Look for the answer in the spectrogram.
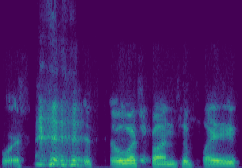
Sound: laughs

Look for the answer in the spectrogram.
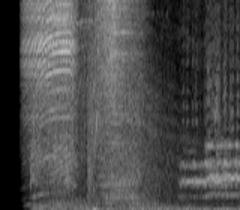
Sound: electronic sounds buzzing; rooster crowing

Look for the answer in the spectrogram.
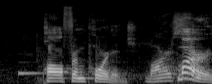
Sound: bell dings

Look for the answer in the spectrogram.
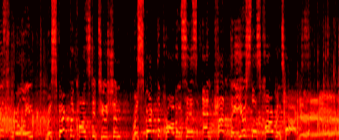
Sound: some Applause

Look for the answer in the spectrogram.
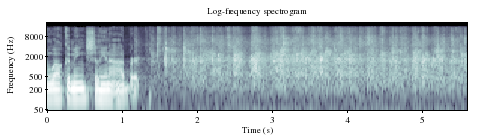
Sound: applause

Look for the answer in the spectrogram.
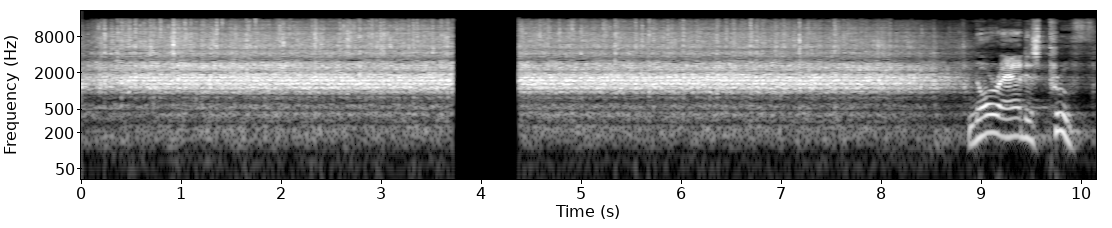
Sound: applause

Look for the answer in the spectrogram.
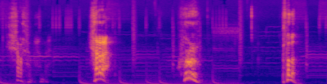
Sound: making silly mouth noises

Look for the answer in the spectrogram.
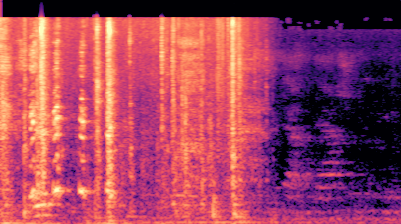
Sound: laughs; door opens

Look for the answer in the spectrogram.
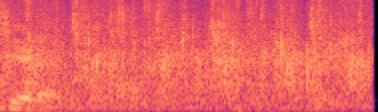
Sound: audience applauds

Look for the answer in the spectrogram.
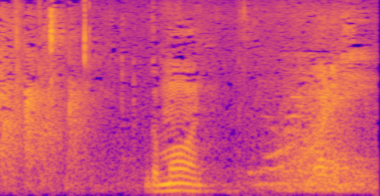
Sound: applause

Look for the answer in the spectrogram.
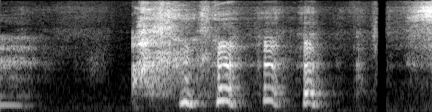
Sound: laughs

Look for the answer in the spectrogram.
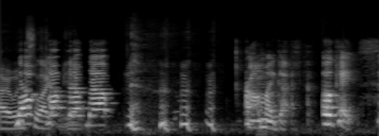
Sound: chuckling

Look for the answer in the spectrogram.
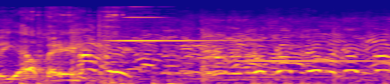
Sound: microphone feedback

